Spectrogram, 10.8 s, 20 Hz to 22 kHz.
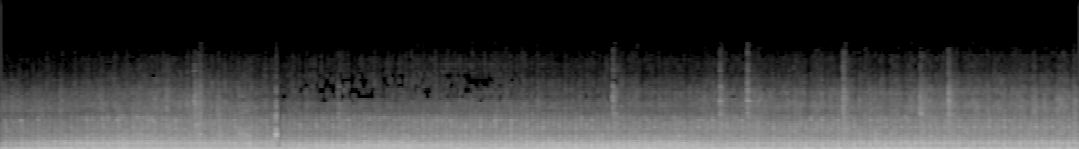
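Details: Detroit Diesel 6-71 two-stroke, last run before pulling: uneven, lumpy idle with a skip; one cylinder isn't firing, dumping out the exhaust.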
